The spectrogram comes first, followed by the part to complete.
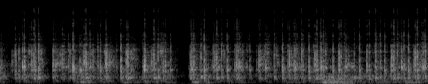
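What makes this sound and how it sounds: A clear plastic box full of highlighters is held up close and tapped fast with the fingertips and nails. The result is a dense, rapid run of crisp plastic clicks centered in the midrange near 860 Hz. The tapping breaks off briefly just before the two-second mark, then resumes.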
